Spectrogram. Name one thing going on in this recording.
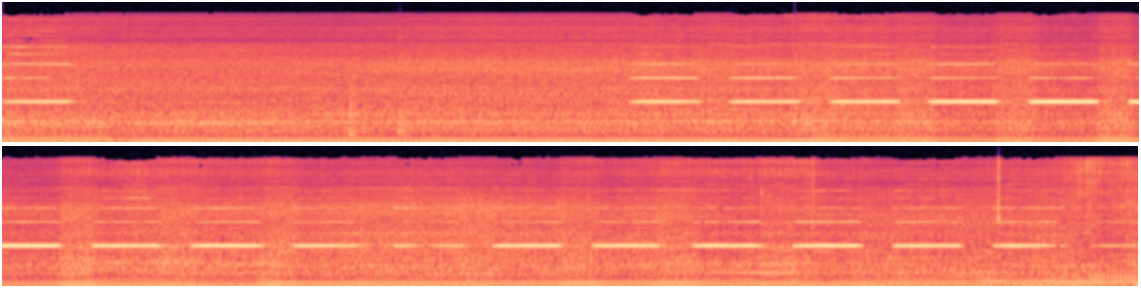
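A truck's diesel engine rumbles steadily at idle close by.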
